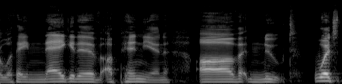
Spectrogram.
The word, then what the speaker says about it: Gnut: a negative opinion of Newt, which that's going to be the pronunciation that I go for in this video. I'm just going to call him Newt, and I hope that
